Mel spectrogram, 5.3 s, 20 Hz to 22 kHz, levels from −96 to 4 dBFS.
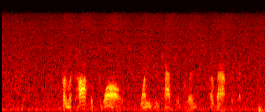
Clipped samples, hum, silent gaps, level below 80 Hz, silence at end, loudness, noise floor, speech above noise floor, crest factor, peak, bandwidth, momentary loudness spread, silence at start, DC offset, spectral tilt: under 0.1%; none; none; -62 dBFS; 0 s; -30 LUFS; -51 dBFS; 21 dB; 22 dB; -10 dBFS; 14.5 kHz; 24 LU; 0.05 s; under 0.1%; -5 dB/octave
